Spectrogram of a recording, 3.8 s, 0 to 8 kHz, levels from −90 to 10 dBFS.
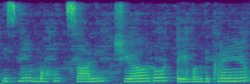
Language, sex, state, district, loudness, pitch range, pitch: Hindi, female, Punjab, Pathankot, -13 LUFS, 260-295 Hz, 280 Hz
